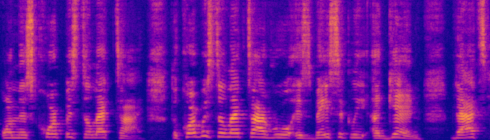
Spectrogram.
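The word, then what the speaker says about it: corpus delicti: So corpus delecti. Okay, that's how we saying it.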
